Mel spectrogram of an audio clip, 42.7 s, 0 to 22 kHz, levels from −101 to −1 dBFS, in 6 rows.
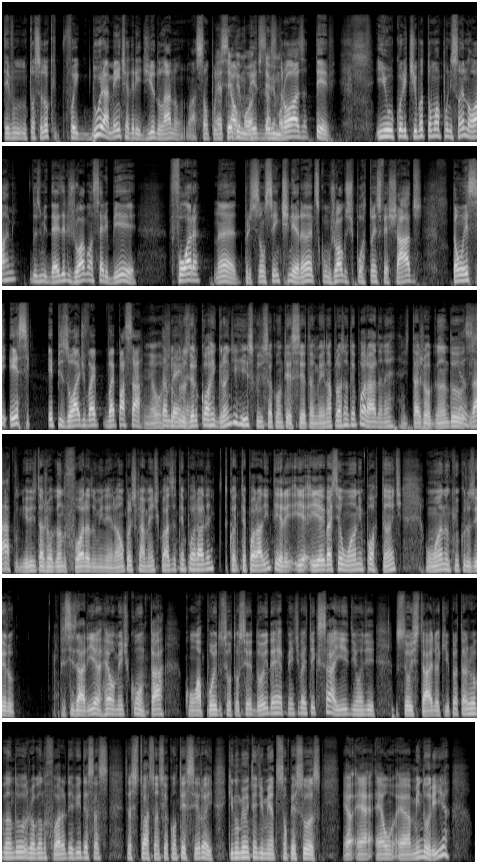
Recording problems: none

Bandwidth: 14.5 kHz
